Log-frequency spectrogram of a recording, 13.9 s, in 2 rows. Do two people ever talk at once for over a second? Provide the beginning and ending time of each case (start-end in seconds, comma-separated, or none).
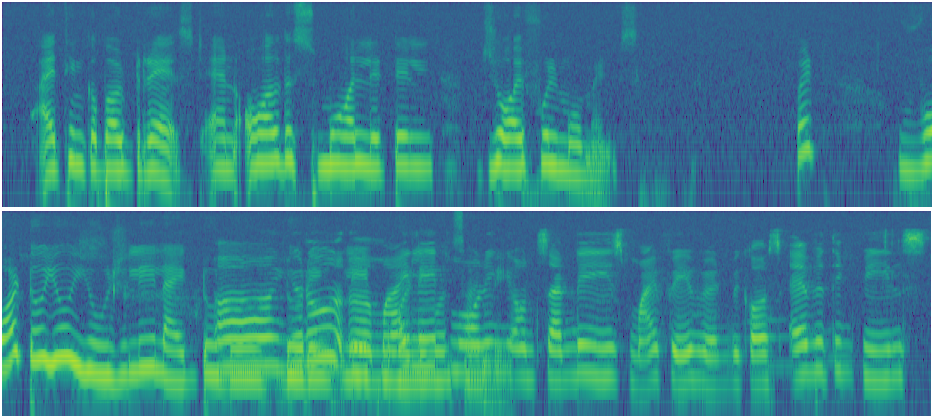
8.6-10.8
